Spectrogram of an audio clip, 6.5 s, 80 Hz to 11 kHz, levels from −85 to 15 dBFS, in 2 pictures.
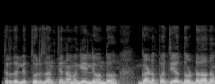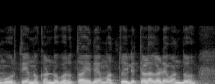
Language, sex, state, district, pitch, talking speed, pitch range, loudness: Kannada, male, Karnataka, Bidar, 150 Hz, 150 wpm, 145-155 Hz, -13 LUFS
